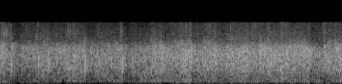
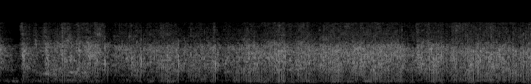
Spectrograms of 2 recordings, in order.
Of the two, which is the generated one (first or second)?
second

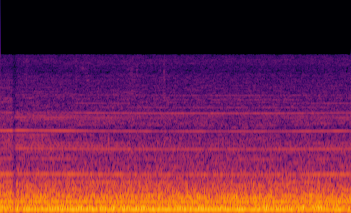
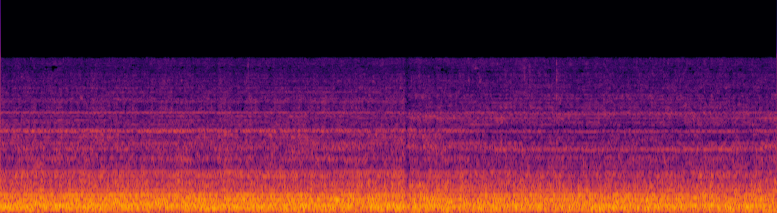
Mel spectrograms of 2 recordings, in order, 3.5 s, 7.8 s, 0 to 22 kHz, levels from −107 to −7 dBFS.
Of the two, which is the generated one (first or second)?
second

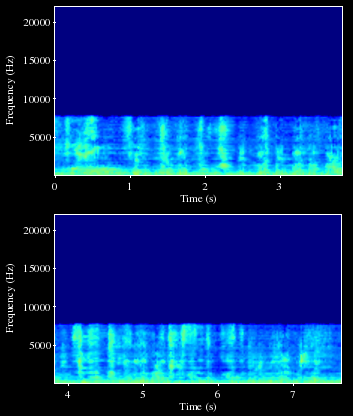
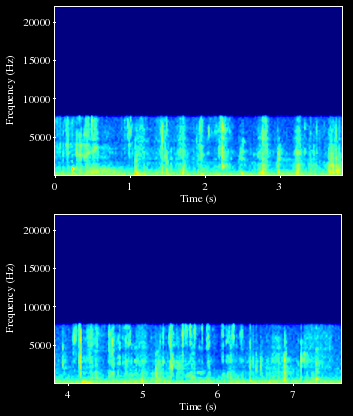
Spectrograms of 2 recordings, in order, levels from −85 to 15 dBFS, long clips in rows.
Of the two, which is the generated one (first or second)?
first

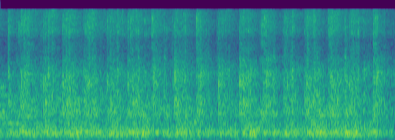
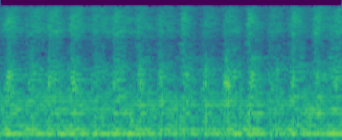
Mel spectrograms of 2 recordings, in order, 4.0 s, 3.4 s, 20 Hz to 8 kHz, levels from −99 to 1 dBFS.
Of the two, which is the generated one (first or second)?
second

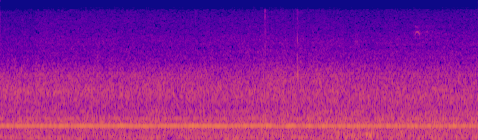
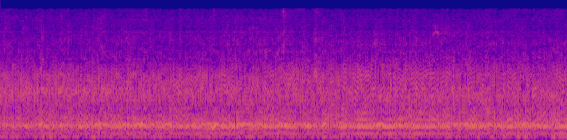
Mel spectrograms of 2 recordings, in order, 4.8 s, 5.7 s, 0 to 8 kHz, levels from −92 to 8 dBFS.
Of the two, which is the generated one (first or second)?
second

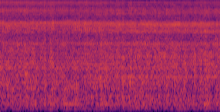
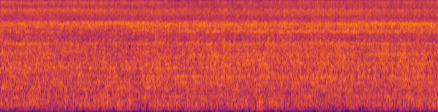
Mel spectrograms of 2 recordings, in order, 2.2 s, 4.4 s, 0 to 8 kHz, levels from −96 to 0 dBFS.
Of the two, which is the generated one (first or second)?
second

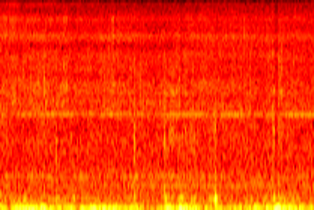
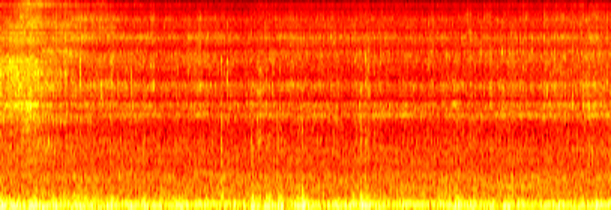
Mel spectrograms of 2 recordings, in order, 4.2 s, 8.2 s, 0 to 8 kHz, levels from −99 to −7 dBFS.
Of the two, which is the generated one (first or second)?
second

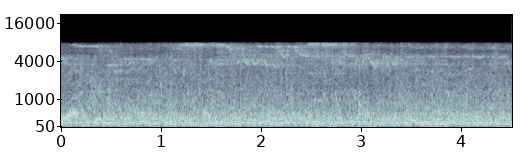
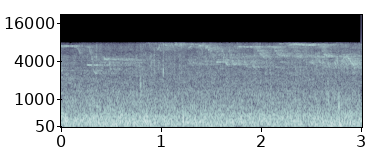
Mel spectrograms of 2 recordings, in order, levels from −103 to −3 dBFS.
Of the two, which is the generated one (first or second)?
first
